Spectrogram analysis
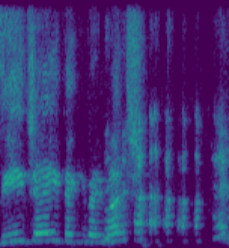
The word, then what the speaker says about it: CJ: not AJ yeah wait crap I got your name wrong QJ it's CJ thank you very much thank you for a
